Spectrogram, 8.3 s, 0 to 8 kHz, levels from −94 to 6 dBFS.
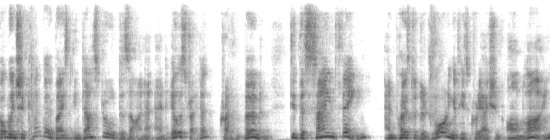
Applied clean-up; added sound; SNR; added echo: neural mask model DeepFilterNet 3.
